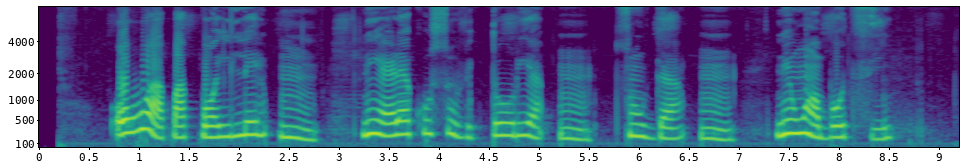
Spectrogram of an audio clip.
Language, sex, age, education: Yoruba, female, 15-29, tertiary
